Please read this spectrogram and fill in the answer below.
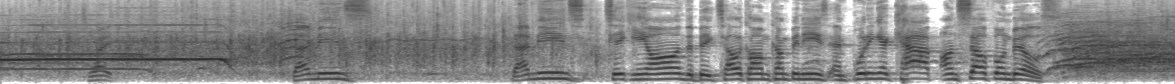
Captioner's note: cheering and Applause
